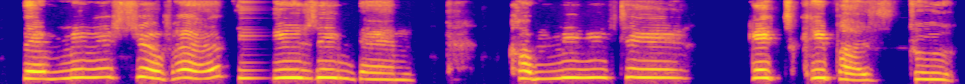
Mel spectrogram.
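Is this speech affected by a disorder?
Yes: cerebral palsy.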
